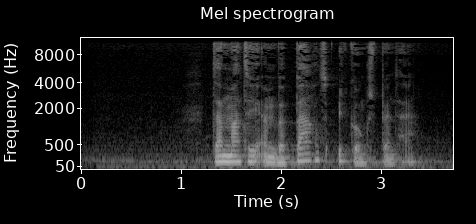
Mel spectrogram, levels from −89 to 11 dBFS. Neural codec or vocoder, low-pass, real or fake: none; 10.8 kHz; real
